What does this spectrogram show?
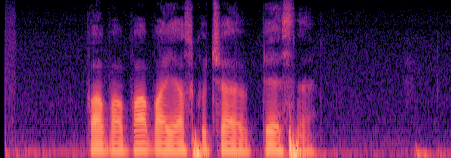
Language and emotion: Russian, neutral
